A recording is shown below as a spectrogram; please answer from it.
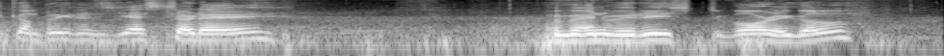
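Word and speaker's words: Warragul: so day three completed yesterday when we reached voral it's voral it's pronounced as waral but spelled as w a r a g u l varul but no one says varul everyone says vul this is also the next town where we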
